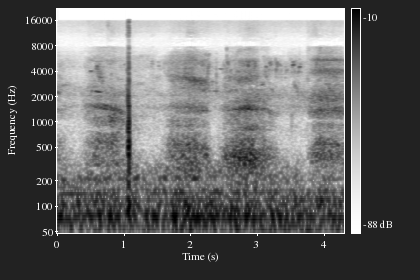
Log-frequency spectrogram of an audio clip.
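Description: Faint outdoor background noise with a low steady hum, broken by one sharp click about a second in.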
